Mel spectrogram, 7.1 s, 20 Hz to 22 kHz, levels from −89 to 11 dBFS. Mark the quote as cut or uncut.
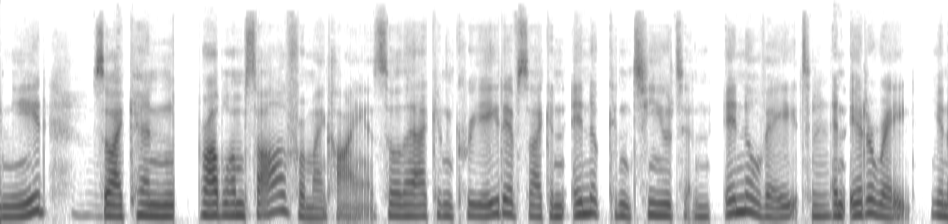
uncut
